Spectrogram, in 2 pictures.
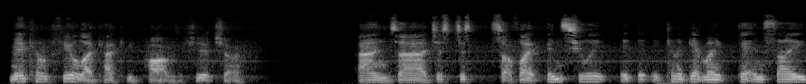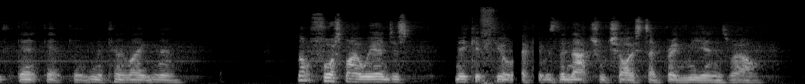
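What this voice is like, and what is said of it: Glaswegian Scottish accent. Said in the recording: “a British accent ... Glaswegian”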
